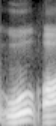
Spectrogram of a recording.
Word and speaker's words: ঙ: অনেকে উম্ম বলে, উম্ম হবে না, এটা উ অ হবে।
